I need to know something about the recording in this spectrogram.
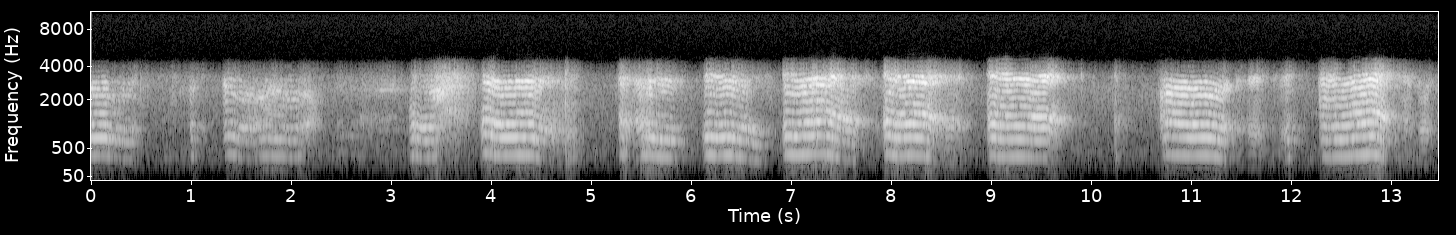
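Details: Newborn crying soon after birth, with a doctor and room transfer mentioned: repeated rhythmic wails, each about a second long with brief breaths between, in a small room.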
